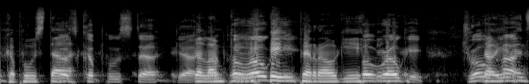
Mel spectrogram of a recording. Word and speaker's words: pierogi: It's pierogi. You got to roll that P. Pierogi. I don't know how to roll a P. Just like you roll your R's.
